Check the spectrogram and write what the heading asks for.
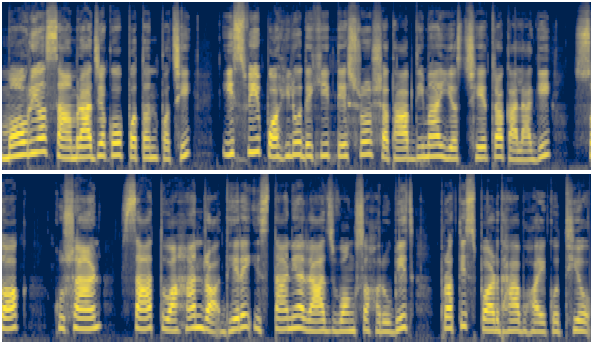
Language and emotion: Nepali, neutral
